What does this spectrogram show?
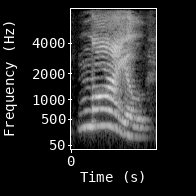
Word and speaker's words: Nile: The Nile. هنا الإي خبطت الآي على دماغها فكانت بتنطق زي الآي، زي اسمها بالظبط.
